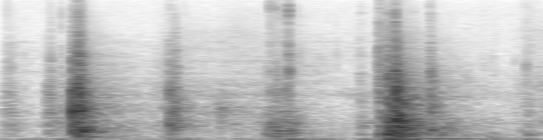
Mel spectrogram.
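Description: A Renault Kangoo van's door and lock are worked by hand, giving four distinct mechanical clunks and rattles at close range, the last one the loudest.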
